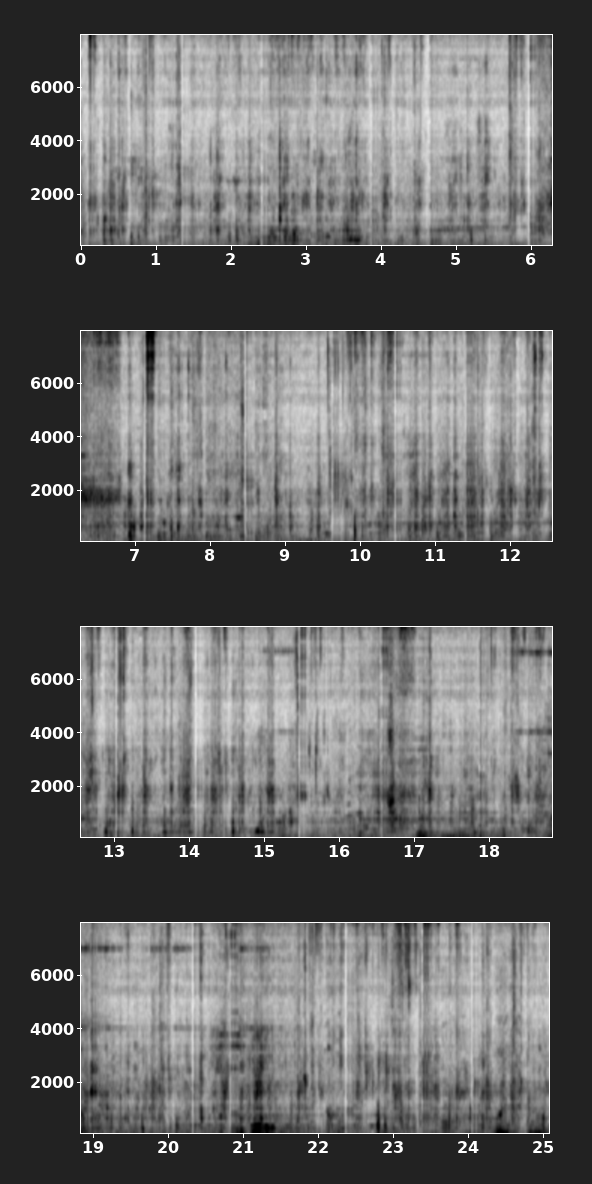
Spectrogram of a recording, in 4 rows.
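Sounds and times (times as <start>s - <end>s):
biting into food: 0.0s - 25.0s
wet chewing and smacking: 0.0s - 25.0s.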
